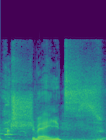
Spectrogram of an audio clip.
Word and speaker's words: Schweiz: Schweiz.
